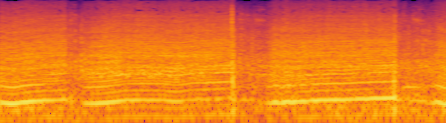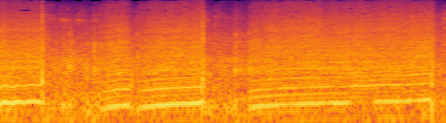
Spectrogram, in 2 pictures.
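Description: A racing car engine roars at high revs, its pitch climbing and then dropping sharply with each quick gear change.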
